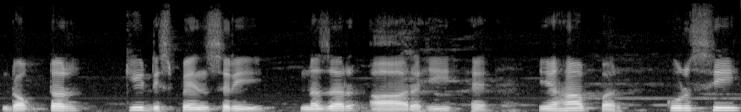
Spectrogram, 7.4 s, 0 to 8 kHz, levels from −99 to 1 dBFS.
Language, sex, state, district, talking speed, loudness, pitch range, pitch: Hindi, male, Rajasthan, Bikaner, 90 wpm, -18 LUFS, 120-150 Hz, 135 Hz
